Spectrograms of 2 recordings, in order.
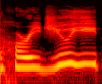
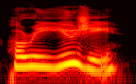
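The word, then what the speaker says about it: Hōryū-ji: Also, the reptilian statue of the Horiyuji Temple. Or wait, hold on. I said that wrong. Horiyuji Temple. – Horiyuji.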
